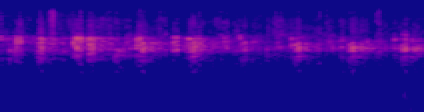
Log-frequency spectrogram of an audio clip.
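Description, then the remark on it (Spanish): Steady applause from a crowd, given to the Lord, a dense, even patter of many hands clapping at once that holds at a fairly soft level for the whole stretch, with no voices heard. “Le doy un fuerte aplauso, Señor, claro que sí.”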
